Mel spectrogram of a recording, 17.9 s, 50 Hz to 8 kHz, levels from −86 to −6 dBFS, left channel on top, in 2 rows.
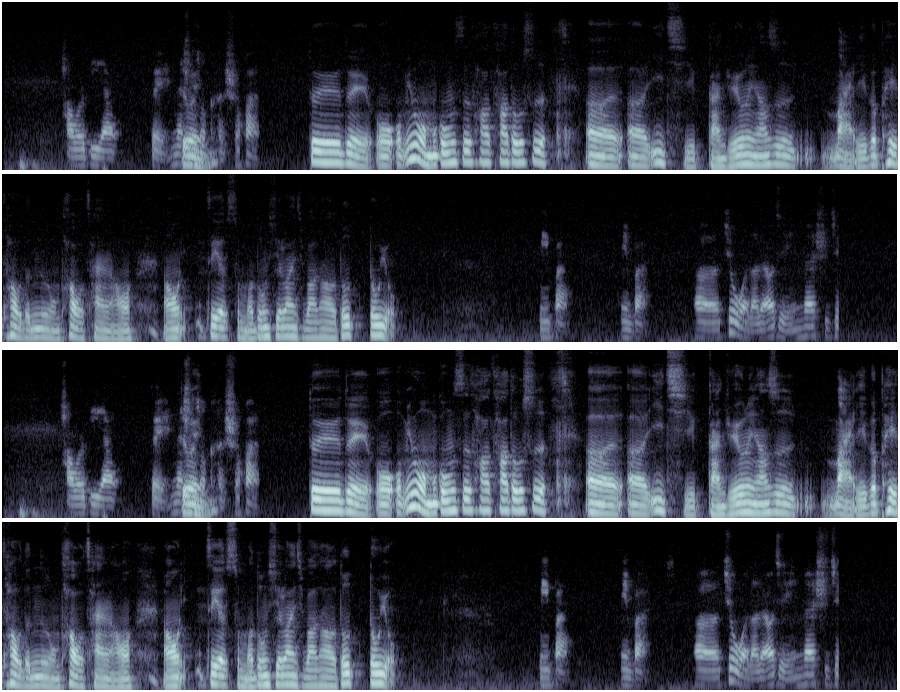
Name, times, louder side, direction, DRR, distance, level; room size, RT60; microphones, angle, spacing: voice 1, 0.6-1.2 1.5-2.6 14.3-14.7 15.1-15.4 15.9-17.3, right 3 dB, 80° right, 4.0 m, -37 dB
voice 2, 1.8-2.1 3.1-12.9, right 3 dB, 65° right, 0.8 m, -26 dB
head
